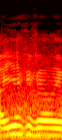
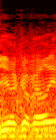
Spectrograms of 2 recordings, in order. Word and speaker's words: Yucca Valley: a hard time the Yucca Valley I've been told it's pronounced Yucca Valley even though every bone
